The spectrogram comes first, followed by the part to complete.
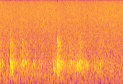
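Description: A few faint, light taps and rustles from fishing tackle being handled by hand, three or four small clicks spread over two seconds.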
